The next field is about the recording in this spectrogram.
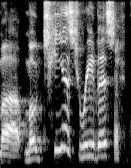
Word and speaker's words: Motiejus: Speaking of a guy that's got the red carpet rolled out, Arizona just got a commit right now from Motiejus. Thanks to the U of A for sending me that pronunciation right there.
